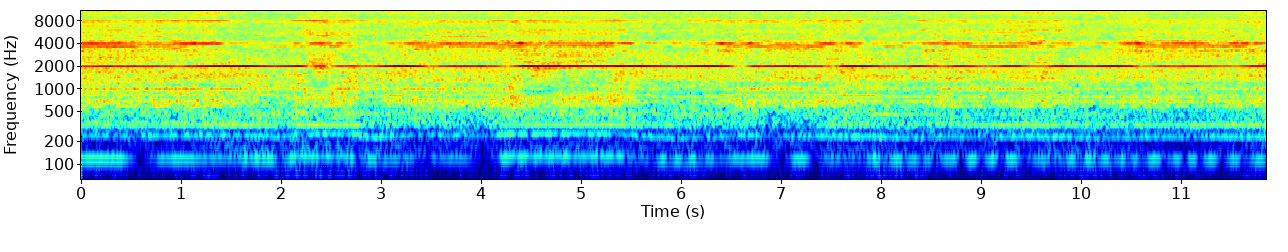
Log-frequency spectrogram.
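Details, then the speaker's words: Older Dirt Devil hand vacuum, the loudest of several compared: loud, steady high-pitched motor scream holding an even pitch throughout; running normally, just noisy. "Alright, this is probably the loudest of them all. I'm going to go and turn this thing on. You can hear this thing scream at the top of its lungs."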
